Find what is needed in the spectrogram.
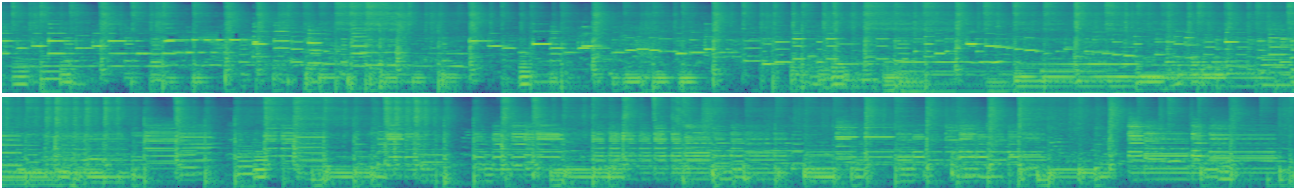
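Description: Live jazz-funk band playing an instrumental on keyboards, electric bass and drum kit, with quick runs of single notes, some falling in pitch, over a busy bass line and drums.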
